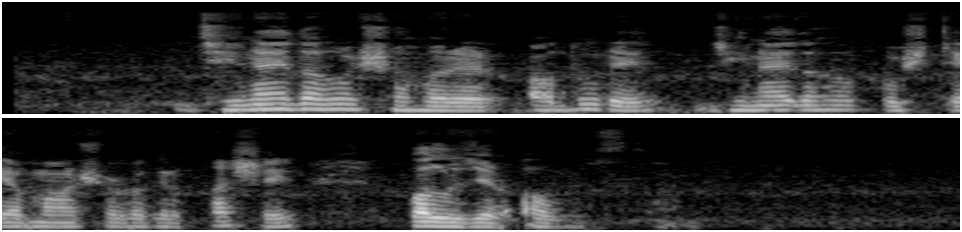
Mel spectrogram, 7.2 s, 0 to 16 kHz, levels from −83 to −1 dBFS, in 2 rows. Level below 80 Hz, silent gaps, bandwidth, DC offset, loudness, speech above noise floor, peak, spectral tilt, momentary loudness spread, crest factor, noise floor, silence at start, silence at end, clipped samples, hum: -60 dBFS; none; 11.5 kHz; under 0.1%; -27 LUFS; 33 dB; -2 dBFS; -6.5 dB/octave; 11 LU; 24 dB; -60 dBFS; 0.65 s; 1.05 s; under 0.1%; none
